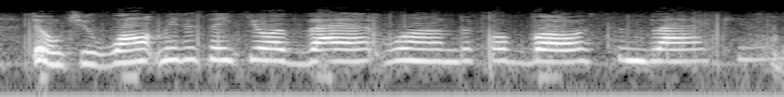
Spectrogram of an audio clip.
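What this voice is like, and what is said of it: Speaks with a put-on accent. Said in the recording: “Do you have to like me with an accent?”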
